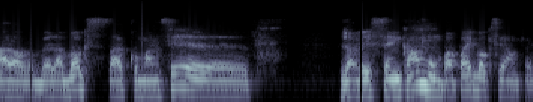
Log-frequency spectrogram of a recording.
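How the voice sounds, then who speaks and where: This man has a dark, mellow tone and a medium pitch. He speaks at a fairly slow pace with ordinary pitch variation. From Toulouse, southern France. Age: 30s. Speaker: professional boxer and coach. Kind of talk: interview.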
